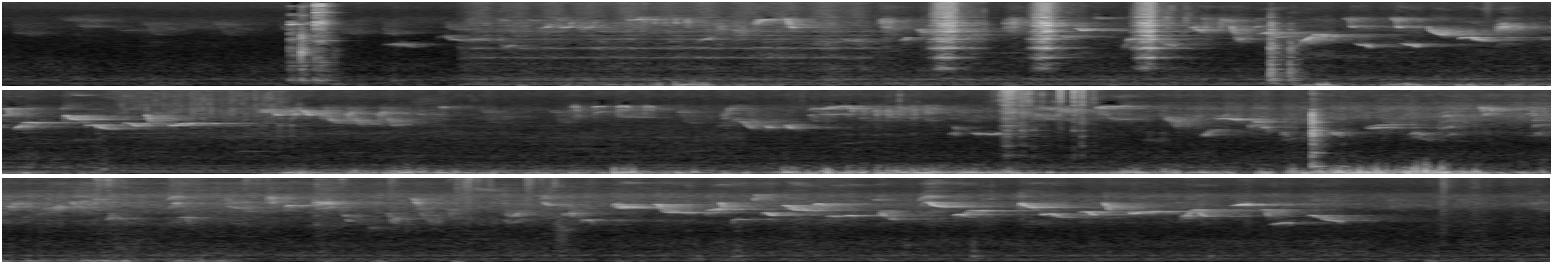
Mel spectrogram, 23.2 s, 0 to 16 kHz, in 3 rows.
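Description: Small birds chirping repeatedly in quick high notes. A few sharp clinks sound in the first six seconds, and a low rumble swells in the middle and is loudest about 14 seconds in.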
